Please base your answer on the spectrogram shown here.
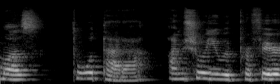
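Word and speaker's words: tōtara: vowels right is to put a little break after every vowel if you do that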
